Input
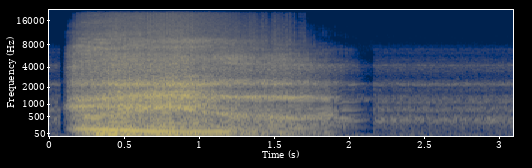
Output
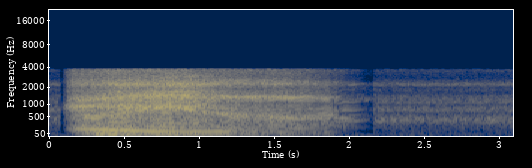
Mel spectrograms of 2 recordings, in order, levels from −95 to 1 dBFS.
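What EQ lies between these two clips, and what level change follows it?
linear-phase brick-wall low-pass 3,700 Hz
high-frequency loss of the air 62 metres
low-shelf EQ 260 Hz −8.5 dB
−1.5 dB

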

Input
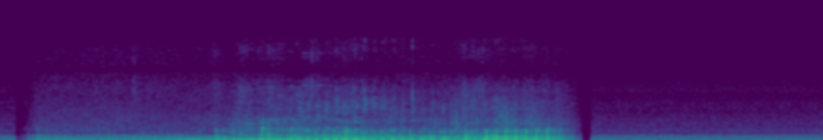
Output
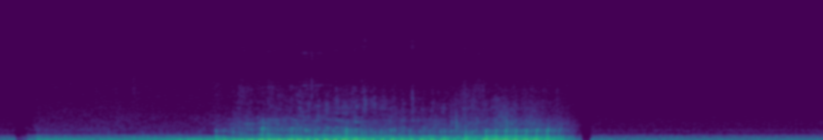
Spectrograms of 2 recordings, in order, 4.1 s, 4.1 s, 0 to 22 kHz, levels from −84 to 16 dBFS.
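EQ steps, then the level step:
dynamic equaliser 2,200 Hz, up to +6 dB, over −48 dBFS, Q 1.1
tilt shelving filter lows +4 dB, about 700 Hz
low-shelf EQ 300 Hz +7 dB
−7.5 dB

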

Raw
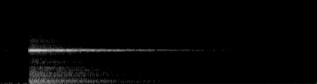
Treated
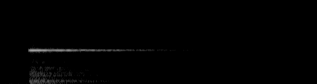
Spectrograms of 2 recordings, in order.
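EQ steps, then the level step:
low-shelf EQ 420 Hz −8 dB
high-shelf EQ 2,100 Hz −11 dB
−6.5 dB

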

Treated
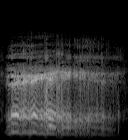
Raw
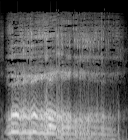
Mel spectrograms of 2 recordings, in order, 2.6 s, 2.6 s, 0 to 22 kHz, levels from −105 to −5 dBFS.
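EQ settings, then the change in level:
four-pole ladder band-pass 2,000 Hz, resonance 55%
high-frequency loss of the air 270 metres
+4.5 dB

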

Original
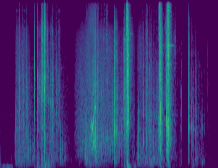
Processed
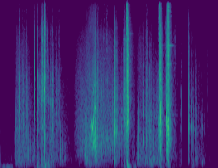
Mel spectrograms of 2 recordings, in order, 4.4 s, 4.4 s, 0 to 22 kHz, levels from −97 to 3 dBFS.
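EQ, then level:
high-shelf EQ 3,500 Hz −9.5 dB
0.0 dB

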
